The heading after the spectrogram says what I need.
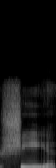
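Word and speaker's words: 四: The word for 4, shi, sounds exactly like the word for death.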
